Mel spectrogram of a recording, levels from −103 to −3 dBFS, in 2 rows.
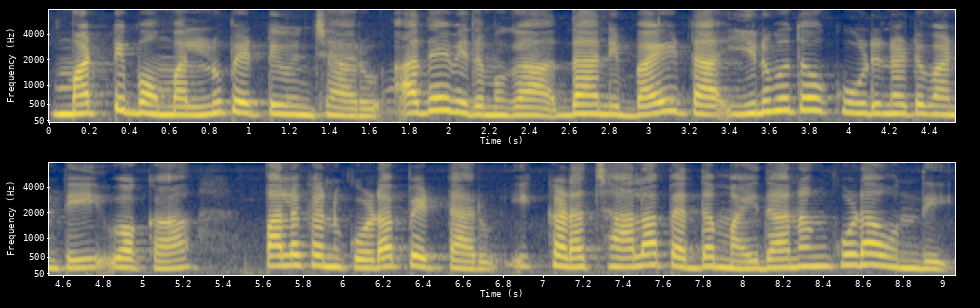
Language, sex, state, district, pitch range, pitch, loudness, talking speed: Telugu, female, Andhra Pradesh, Chittoor, 215-265 Hz, 240 Hz, -16 LUFS, 125 wpm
